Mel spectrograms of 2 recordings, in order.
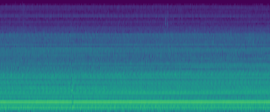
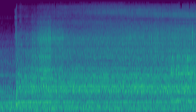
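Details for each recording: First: Keurig Mini K coffee maker: steady electric pump hum and buzz, but the brew stops before finishing, a repeated issue; owner resets by reopening. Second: Keurig Mini K coffee machine, after pressing the brew switch repeatedly until it engages: steady rushing hiss with bubbling as water boils in the head, meaning percolation is starting. Normal brewing.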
